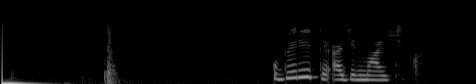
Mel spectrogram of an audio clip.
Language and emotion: Russian, neutral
